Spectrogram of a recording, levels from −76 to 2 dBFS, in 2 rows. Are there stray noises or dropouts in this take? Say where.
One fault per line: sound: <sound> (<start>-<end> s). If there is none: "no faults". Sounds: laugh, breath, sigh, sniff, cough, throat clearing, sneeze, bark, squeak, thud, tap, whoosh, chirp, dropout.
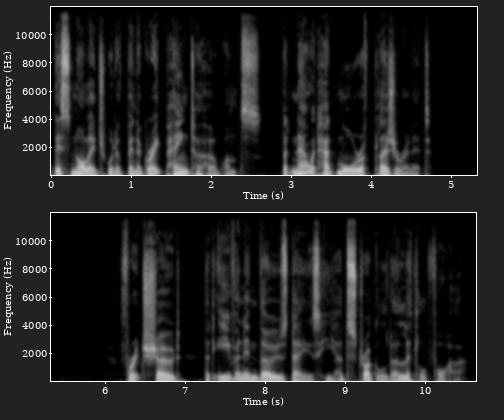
no faults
